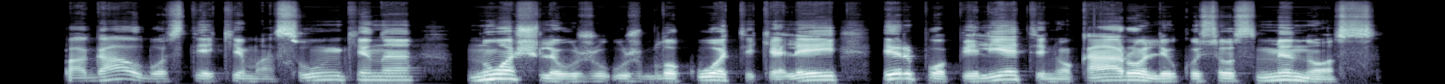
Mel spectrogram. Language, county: Lithuanian, Tauragė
